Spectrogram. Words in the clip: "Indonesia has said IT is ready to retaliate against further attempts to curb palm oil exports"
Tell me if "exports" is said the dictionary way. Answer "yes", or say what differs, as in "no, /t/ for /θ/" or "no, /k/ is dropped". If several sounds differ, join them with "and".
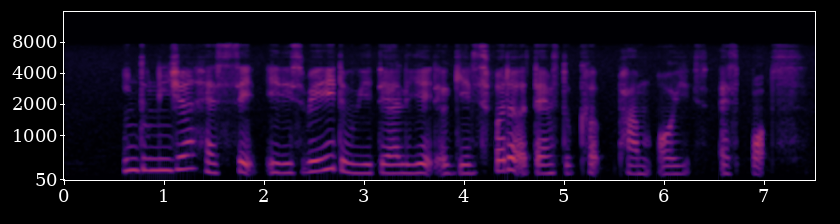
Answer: no, /k/ is dropped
